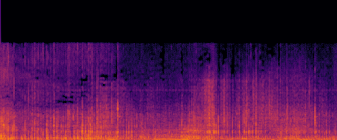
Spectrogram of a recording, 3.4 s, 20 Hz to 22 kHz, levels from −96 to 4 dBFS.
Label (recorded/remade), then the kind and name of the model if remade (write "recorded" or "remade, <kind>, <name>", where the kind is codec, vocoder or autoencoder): remade, vocoder, Vocos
